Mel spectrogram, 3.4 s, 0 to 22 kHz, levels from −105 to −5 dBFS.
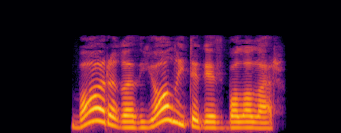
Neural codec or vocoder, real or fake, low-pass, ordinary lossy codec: vocoder, 44.1 kHz, 80 mel bands, Vocos; fake; 7.2 kHz; MP3, 48 kbps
